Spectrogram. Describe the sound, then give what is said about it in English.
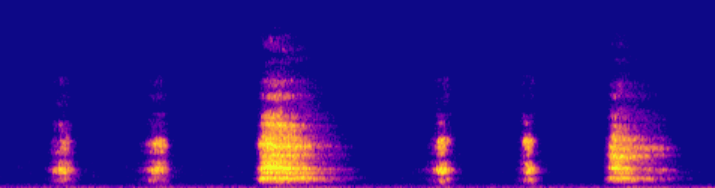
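Three-part breathing through an open mouth: two short inhales, then a longer audible exhale, repeated twice for six soft, breathy sounds, with no talking. “So the breathing itself begins in the lower belly, moves up into the chest with a second inhale, and on the exhale, it's an audible sound from the mouth.”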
